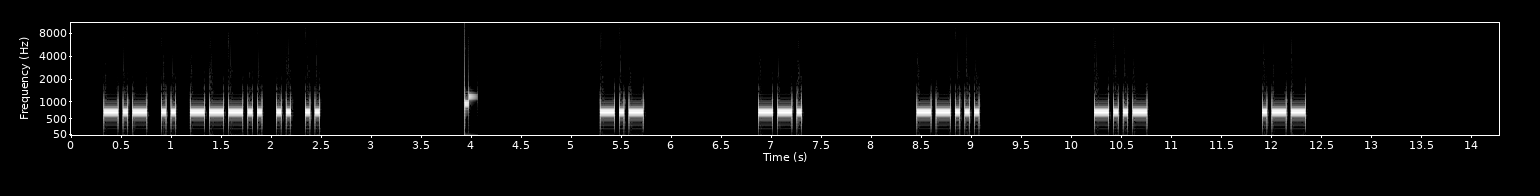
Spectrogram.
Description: Morse code, heard as a keyed tone, about 25 wpm, spaced as for 11 wpm, 700 Hz. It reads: KI8II KG7XW
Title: USA Call Signs - 5 Characters - 8x Character Spacing - 25wpm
